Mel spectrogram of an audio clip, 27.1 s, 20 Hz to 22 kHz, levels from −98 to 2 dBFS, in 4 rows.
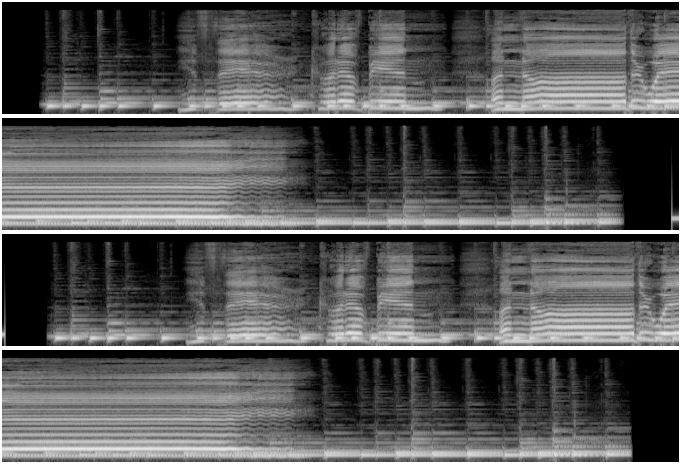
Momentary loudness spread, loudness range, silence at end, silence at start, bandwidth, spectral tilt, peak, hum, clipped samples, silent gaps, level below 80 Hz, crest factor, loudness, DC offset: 14 LU; 12 LU; 0.5 s; 0.4 s; 16 kHz; -3.5 dB/octave; 0 dBFS; none; under 0.1%; 12.99-13.46 s, 13.57-13.97 s; -60 dBFS; 16 dB; -15 LUFS; under 0.1%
